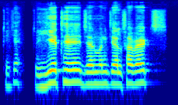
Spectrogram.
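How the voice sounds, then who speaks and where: A man teaching an online language lesson, slowly repeating each sound several times for his learners. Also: sits high, fairly even intonation, a little mellow.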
